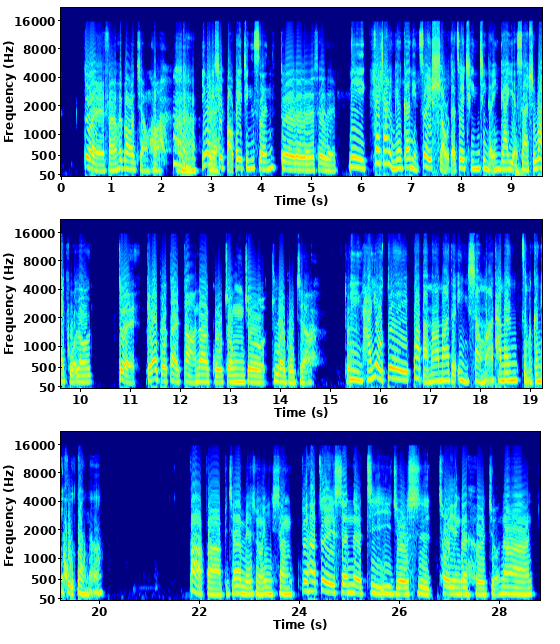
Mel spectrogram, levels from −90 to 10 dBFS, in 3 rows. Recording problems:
distortion; heavy; 6 dB below the speech

